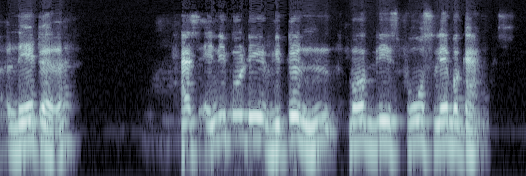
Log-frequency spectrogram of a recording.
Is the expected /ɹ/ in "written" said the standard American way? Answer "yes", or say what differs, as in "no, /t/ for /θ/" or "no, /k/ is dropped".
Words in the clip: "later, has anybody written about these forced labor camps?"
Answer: yes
